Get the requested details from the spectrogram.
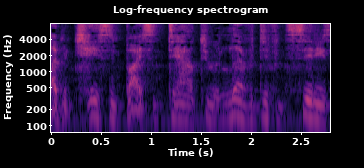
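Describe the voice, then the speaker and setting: Putting on a gruff character voice at a medium pitch, a man speaks at a moderate pace against clear background noise. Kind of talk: tough-guy, clipped. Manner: cheesy, gruff.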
